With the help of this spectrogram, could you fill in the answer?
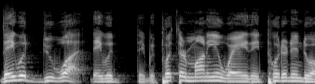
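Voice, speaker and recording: With a Midwestern US accent, a man speaks in an animated tone with lively intonation in a very clean recording with a silent background. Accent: US Midwest. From Nebraska. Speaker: real estate investor and trainer. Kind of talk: casual podcast chat. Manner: animated, repeats words.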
